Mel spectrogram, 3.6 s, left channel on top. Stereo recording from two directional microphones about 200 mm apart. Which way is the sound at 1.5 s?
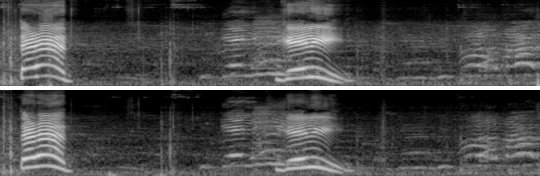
5° right (ahead or behind).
